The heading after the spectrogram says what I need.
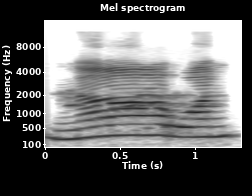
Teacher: را کو ہم موٹا کریں گے، کیوں؟ بیکاز را کے اوپر زبر آ رہا ہے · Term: را تفخیم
